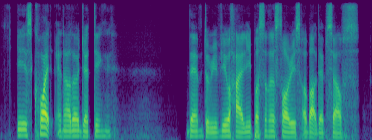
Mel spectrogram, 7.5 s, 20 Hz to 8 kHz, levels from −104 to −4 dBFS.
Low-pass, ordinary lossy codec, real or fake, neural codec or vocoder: 7.2 kHz; none; fake; codec, 16 kHz, 4 kbps, FunCodec, trained on LibriTTS, 50 frames a second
